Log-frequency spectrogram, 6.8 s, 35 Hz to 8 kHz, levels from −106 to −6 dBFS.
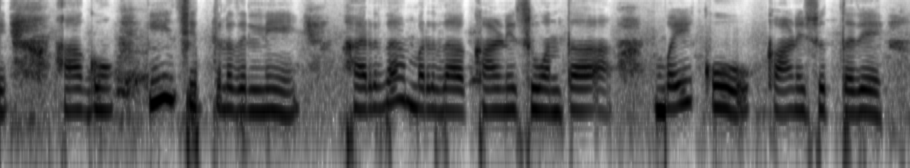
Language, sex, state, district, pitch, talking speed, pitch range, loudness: Kannada, female, Karnataka, Koppal, 230 Hz, 60 wpm, 225-235 Hz, -12 LUFS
